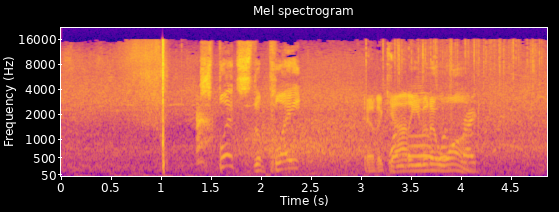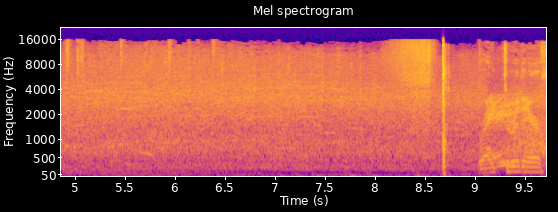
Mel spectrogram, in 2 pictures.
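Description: A pitched baseball pops into a catcher's mitt with a sharp smack.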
